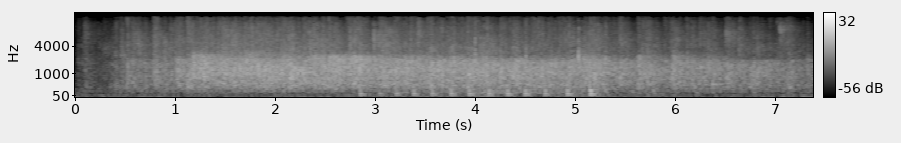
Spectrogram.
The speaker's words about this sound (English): So we're going to give you a big round of applause now.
